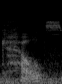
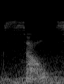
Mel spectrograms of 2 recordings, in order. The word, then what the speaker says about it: Celts: hibernos axons are the Celts so and it's pronounced Kelts not salts I know that in America we have a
